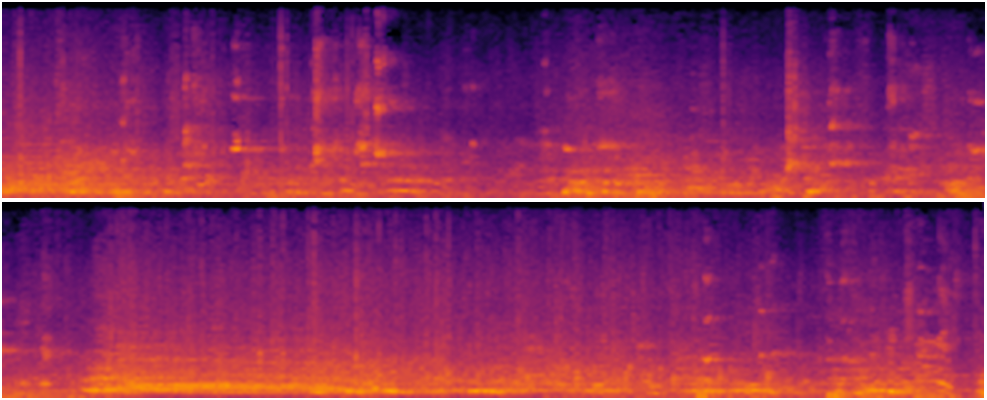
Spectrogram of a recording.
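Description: Basketball being dribbled on a hardwood gym floor during live play, echoing in the hall, with players and spectators calling out.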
